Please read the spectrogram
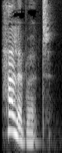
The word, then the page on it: halibut: British English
